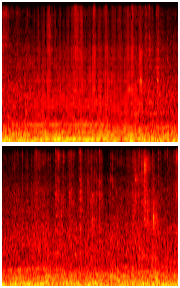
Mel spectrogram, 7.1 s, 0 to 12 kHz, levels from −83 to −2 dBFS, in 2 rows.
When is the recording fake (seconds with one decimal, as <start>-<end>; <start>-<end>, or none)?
0.6-2.8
